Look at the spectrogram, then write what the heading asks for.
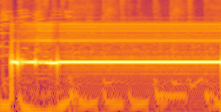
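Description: A telephone is dialed: a few brief clicks at the start, then a loud, steady dial tone holding one pitch.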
